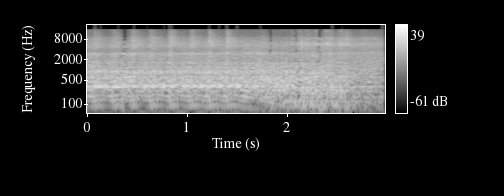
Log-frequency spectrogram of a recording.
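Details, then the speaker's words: 1998 Yamaha YZ250 two-stroke, seller claimed cracked engine, first start after refitting carburetor and rerouting cables: crisp, rapid, steady crackle at fast idle, no bogging or missing; runs good, normal running. "right, she runs good, really good, nice and crisp."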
